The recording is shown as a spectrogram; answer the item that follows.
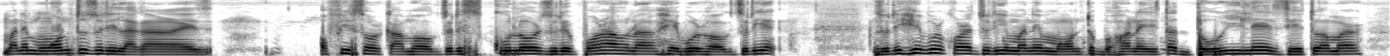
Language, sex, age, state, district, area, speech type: Assamese, male, 18-30, Assam, Udalguri, rural, spontaneous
